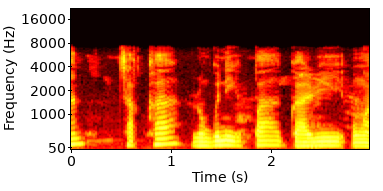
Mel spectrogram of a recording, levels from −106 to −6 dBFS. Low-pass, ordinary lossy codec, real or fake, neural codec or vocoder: 7.2 kHz; none; real; none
